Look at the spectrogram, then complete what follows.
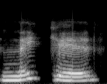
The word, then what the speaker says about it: naked: bom sempre tem exceções então aqui a palavrinha naked crooked Wicked elas vão ser pronunciadas ou Ed Mesmo não tendo a terminação com a letter d ou com a letter t tá então naked crooked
